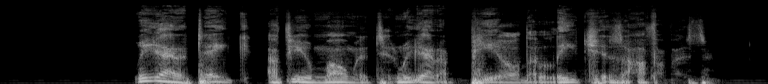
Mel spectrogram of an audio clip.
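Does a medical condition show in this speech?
Yes: speech impediment, mild.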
